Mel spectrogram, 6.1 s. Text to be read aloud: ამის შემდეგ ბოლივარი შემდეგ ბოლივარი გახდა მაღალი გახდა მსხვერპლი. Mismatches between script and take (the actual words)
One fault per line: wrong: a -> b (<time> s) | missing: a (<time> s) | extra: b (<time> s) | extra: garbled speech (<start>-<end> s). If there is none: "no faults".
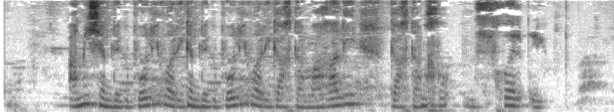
no faults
